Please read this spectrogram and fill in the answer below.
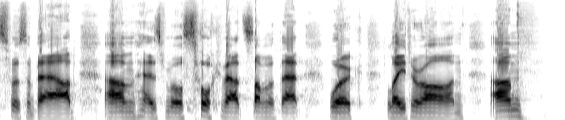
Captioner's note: laugh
